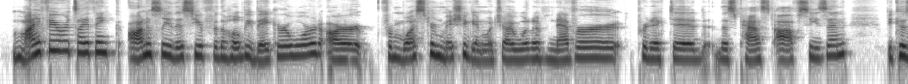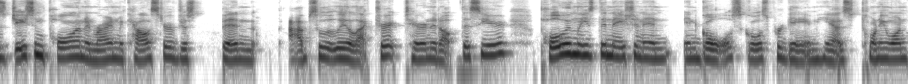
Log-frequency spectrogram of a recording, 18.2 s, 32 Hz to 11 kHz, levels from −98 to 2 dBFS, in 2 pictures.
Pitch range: 180-230 Hz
